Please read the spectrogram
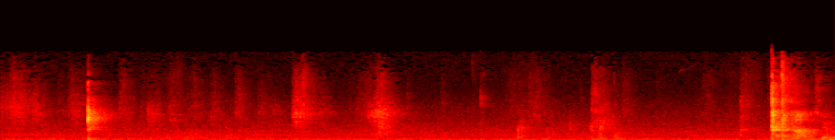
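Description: Faint, scattered shakes and rustles of dried seasonings being sprinkled into a blender jar, with a sharper clack near the end. Under it there is a low, steady kitchen hum.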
